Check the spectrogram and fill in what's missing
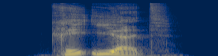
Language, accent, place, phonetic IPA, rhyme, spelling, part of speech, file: German, Germany, Berlin, [kʁeˈiːɐ̯t], -iːɐ̯t, kreiert, verb, De-kreiert.ogg
- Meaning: 1. past participle of kreieren 2. inflection of kreieren: third-person singular present 3. inflection of kreieren: second-person plural present 4. inflection of kreieren: plural imperative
